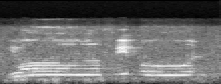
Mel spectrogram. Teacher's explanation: نون ساکن ہے اور بعد میں حروف اخفاء میں سے فا ہے تو یہاں پہ اخفاء کریں گے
